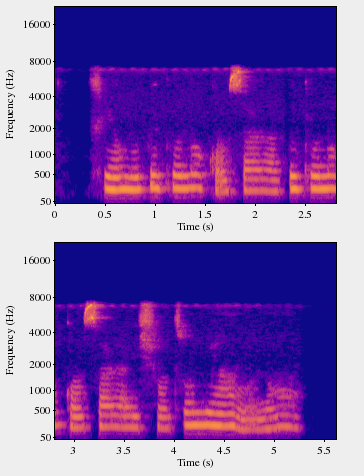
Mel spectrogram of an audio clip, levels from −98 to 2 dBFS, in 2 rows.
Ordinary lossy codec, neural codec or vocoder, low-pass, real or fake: none; none; 7.2 kHz; real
